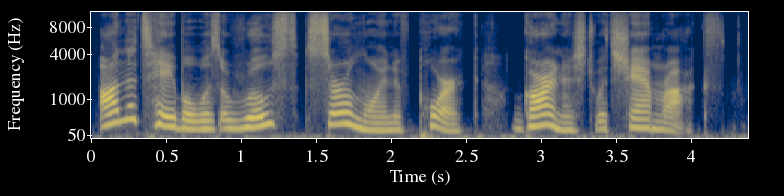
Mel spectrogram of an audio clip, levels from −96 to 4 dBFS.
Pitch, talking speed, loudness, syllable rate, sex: 205 Hz, 165 wpm, -19 LUFS, 4.5 syllables/s, female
